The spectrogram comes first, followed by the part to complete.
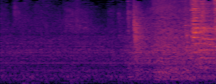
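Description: A cake tin being handled and a wall oven door being pulled open. A quiet first second is followed by rising rustling noise with a couple of light knocks.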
